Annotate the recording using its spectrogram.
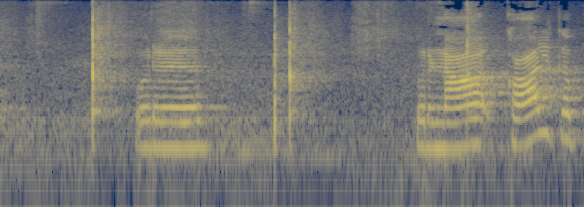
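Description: Three short, sharp knocks on a small stainless steel saucepan as sugar is tipped in from a plastic container onto jam, the last two close together about two seconds in.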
